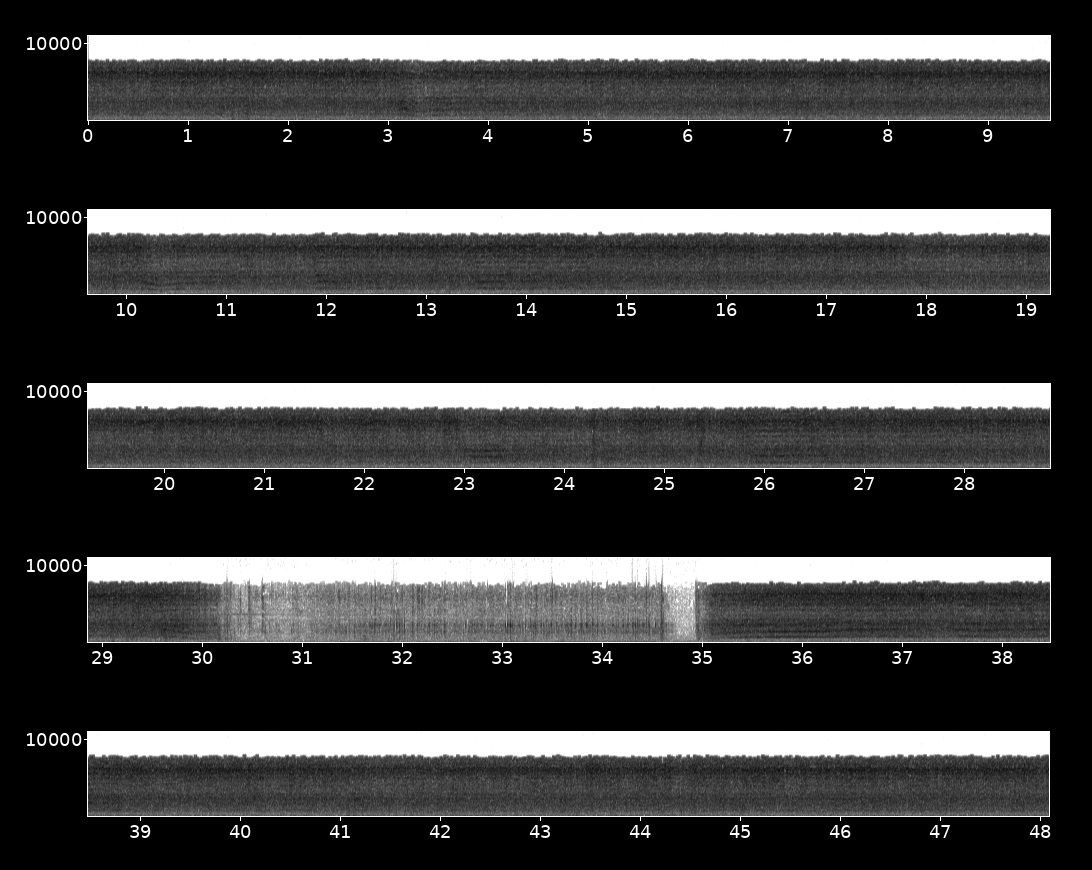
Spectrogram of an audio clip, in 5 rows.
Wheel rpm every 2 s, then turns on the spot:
230, 220, 220, 230, 230, 200, 230, 230, 240, 230, 230, 230, 230, 230, 230, 30, 20, 50, 210, 230, 230, 230, 230, 230.
30-34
